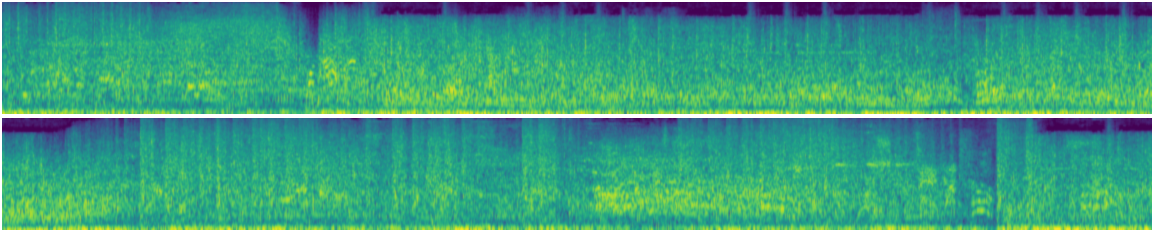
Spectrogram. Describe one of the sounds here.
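Monsters shriek and growl as they attack.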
